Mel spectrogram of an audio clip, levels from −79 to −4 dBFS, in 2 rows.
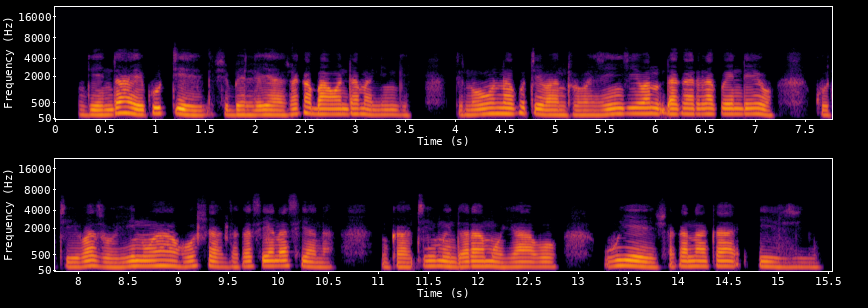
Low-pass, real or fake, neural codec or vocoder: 7.2 kHz; real; none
